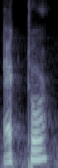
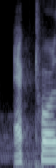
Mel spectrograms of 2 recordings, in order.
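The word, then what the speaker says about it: Héctor: for the Spanish lesson similar to French the H is silent unless it has a c or an S before arguably a t so the guy asking for a promotion just say his name as if without H so ector ector then uh okay let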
